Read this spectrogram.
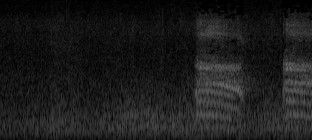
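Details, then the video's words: Raven calling, a pair of rasping caws close together near the end after a quiet stretch of faint hiss. "Raben Geräusche - Raben Sound"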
